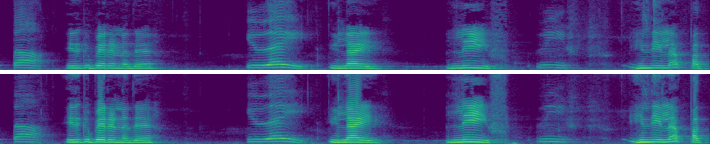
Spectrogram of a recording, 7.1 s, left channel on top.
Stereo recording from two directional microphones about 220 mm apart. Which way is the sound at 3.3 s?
40° right (ahead or behind).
